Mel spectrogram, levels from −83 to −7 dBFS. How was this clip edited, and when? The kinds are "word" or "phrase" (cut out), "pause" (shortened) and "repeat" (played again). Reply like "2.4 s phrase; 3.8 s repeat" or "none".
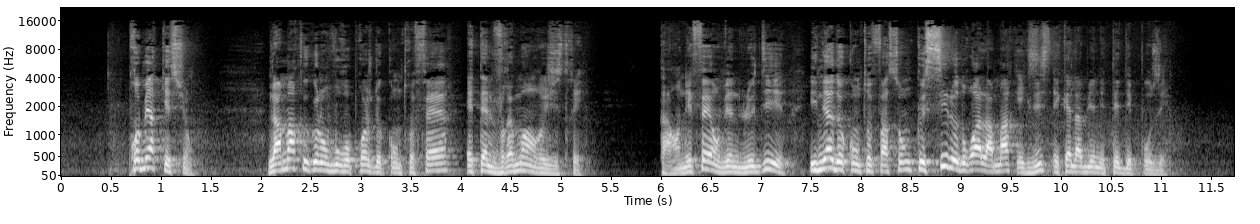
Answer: none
